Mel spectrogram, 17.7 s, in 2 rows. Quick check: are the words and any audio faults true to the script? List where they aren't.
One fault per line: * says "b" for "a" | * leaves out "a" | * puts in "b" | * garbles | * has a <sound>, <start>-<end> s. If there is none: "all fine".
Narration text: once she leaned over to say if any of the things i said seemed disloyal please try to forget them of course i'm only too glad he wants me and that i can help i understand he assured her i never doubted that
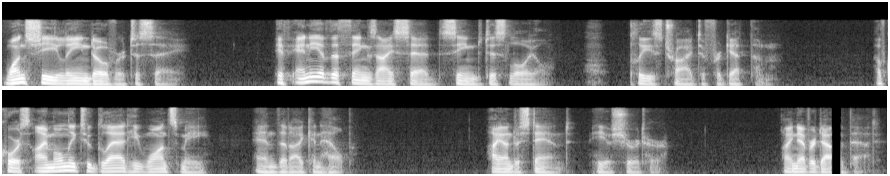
* has a breath, 5.8-6.1 s
* has a dropout, 17.2-17.3 s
